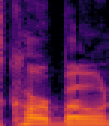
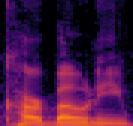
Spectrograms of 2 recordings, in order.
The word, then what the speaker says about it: Carbone: Oh, speaking of Italian, your last name, it's Carbone, not Carboni. Why?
